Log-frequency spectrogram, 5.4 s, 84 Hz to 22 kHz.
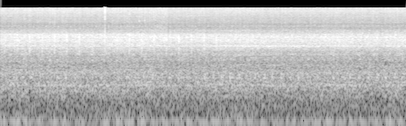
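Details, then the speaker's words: GMC 3500 454 V8 idling warm with valve cover off during a rocker adjustment (11/16 adjuster): fast light top-end ticking; valves found really tight and way out of adjustment, set a quarter turn past the point where the noise stops. "I would think it would be there it goes wow that was really tight these are definitely way out of adjustment"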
